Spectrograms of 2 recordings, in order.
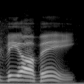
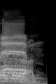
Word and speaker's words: VRV: always said VRV. Anyway, It's Well, Verve.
